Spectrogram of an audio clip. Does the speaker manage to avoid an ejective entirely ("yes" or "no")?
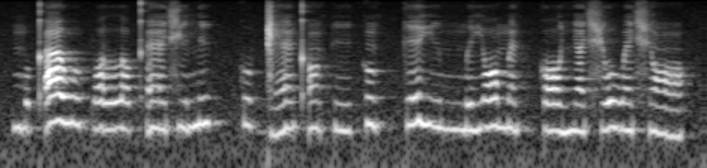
no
